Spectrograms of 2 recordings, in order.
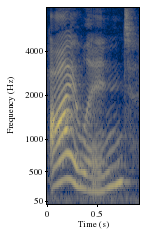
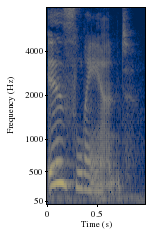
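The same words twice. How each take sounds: First: It is said the ordinary everyday way. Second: It is sounded out the way it is spelled. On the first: This is how the word is normally spoken. "we say island" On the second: This helps the speller remember the letters. "when students spell, they would say island"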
